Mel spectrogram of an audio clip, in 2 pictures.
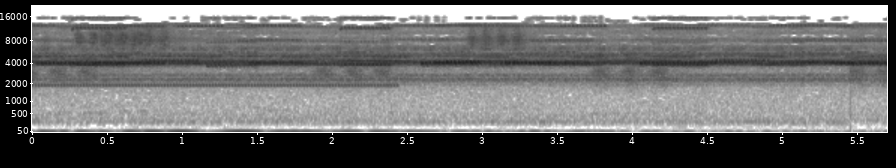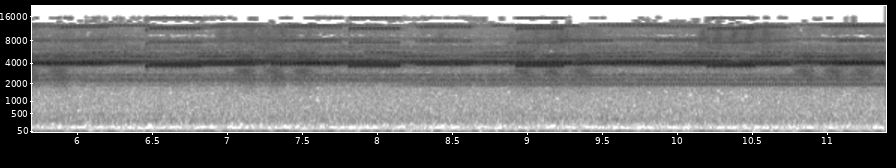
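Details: An unbroken high whirring trill comes from tree crickets in early October 2021. A lower continuous tone fades after a few seconds, and repeated short pulsed phrases from other insects punctuate the chorus.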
